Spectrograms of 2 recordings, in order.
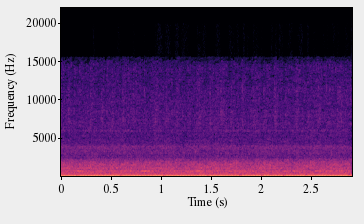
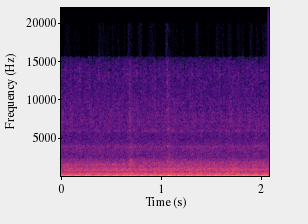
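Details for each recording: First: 1987 Honda GL1200 Goldwing after synchronizing the four carbs with a Carbtune tool; smooth, even low idle with a steady beat and no popping or stumbling. The earlier popping is gone. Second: 1987 Honda GL1200 Goldwing idling while warming up, carburetors badly out of sync (cylinder 2 far off): low uneven idle with occasional soft pops, before synchronization.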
